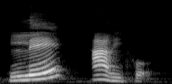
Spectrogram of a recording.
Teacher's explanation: quand on a le H aspiré, on ne doit pas faire la liaison. C'est comme les consonnes.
